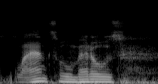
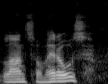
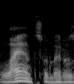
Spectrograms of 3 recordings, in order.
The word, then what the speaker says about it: L'Anse aux Meadows: I was calling it Lance Ometos before and I think I heard them pronounce it as Lance which I should have known since it's a French word. And by the way, Lance O Meadows is not only just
